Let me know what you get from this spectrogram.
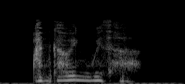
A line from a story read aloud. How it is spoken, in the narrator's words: she whispers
